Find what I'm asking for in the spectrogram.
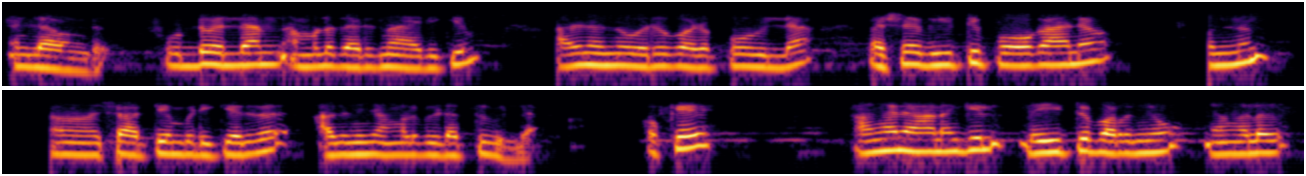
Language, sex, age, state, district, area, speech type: Malayalam, female, 45-60, Kerala, Alappuzha, rural, conversation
